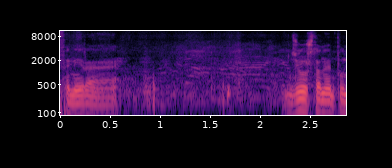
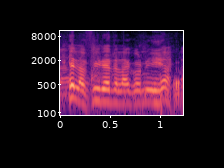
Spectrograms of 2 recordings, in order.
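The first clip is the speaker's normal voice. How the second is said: playful; 8 semitones higher, 12 dB louder than usual. Real, not acted. Joking punchline after laugh.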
